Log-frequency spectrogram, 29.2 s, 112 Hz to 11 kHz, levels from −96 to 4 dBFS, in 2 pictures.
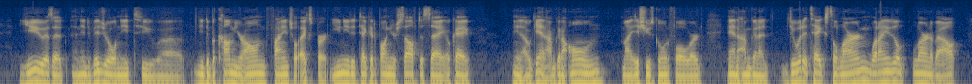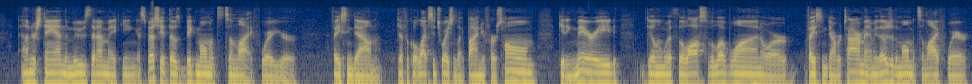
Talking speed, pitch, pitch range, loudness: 205 wpm, 95 Hz, 90-110 Hz, -20 LUFS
